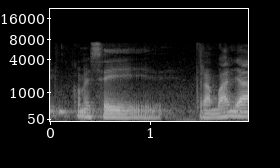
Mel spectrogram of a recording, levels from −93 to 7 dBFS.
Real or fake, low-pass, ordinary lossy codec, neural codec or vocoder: real; 7.2 kHz; none; none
